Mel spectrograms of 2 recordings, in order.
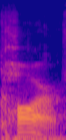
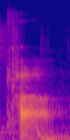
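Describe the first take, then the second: First: The final R sound is pronounced. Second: The final R sound is dropped. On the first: "the word car" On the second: "it's almost as if there's no R involved"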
